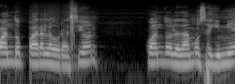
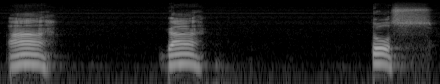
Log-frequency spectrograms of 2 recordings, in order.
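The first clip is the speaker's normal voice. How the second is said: "a, ga, tos" con pausas largas entre sílabas; sílaba por sílaba; 2 semitones lower, much slower than usual. Shown as a demonstration. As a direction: separa cada sílaba: a... ga... tos. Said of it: "cuando dividimos en sílabas". ("a, ga, tos" silabeado despacio)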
